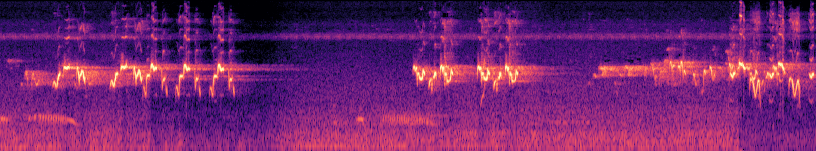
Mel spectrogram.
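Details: Sooty-headed bulbul female calling the male, for luring: short groups of four or five quick, high chirps separated by pauses, then a longer buzzy trill at the close.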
